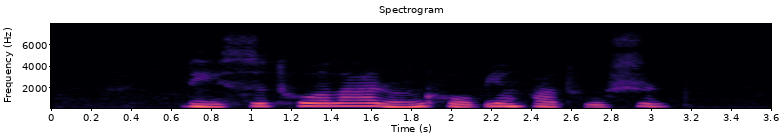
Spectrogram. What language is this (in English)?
Chinese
